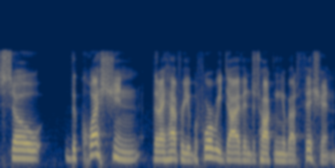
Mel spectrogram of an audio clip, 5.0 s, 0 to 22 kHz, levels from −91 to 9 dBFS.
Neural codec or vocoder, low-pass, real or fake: none; 7.2 kHz; real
